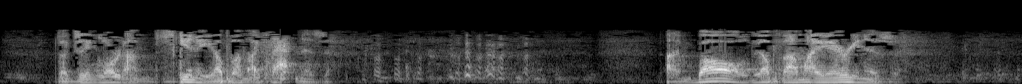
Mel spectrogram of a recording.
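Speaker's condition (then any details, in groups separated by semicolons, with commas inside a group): Total laryngectomy; no pain speaking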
